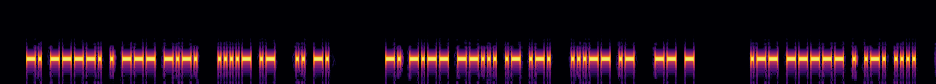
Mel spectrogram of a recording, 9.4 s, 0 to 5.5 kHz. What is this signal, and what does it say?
Morse code, heard as a keyed tone, about 40 wpm, 650 Hz. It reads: N9EOC 4A IN NY7AR 3A MT W0ERH
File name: LARK-FD-2022-Log-in-CW-40wpm-650-Hz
